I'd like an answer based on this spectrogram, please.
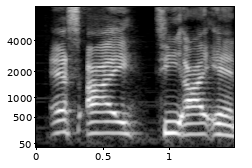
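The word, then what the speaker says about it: sitin: on how to pronounce s-i-t-i-n it's either sitting or citing it's sit in all right thank you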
